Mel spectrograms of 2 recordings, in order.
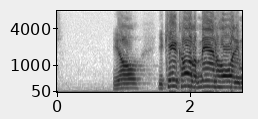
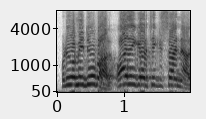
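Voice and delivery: high-pitched retold bickering; acted argument; 7 semitones higher, much faster than usual. Sign holder and angry mother argue, retold and pitched up. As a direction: replay a roadside dispute, pitched high.

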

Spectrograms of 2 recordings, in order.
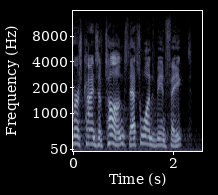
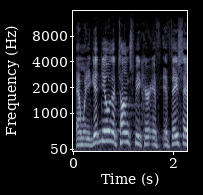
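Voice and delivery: ordinary delivery

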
